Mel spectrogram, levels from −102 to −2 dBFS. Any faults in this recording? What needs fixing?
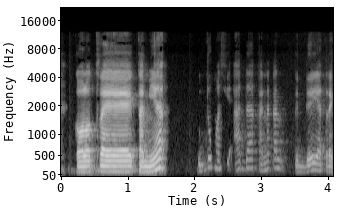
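Automatic gain rising from 2.76 to 4.03 s: after the input level dropped by about 23 dB, the gain control treated the signal as too quiet and raised its gain by about 4 dB over more than a second, so the voice and room noise swell together. A slower gain response with a hold period, or a steadier distance from the microphone, would prevent it.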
